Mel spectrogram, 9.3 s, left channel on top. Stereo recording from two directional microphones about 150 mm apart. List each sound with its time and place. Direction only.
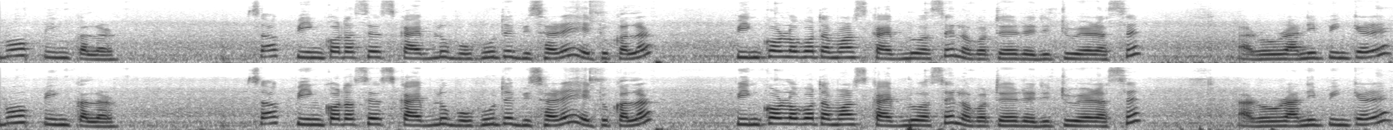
0.0 s speech: 25° right (ahead or behind)
1.7 s a woman's voice: 10° right (ahead or behind); by 9.2 s 5° left (ahead or behind)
